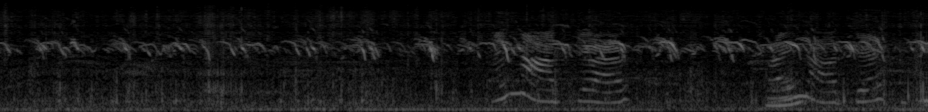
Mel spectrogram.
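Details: Coloured chicks on sand at evening, searching for food, keep up high falling peeps while a few louder, lower, wavering cries break in twice, over a low hum.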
